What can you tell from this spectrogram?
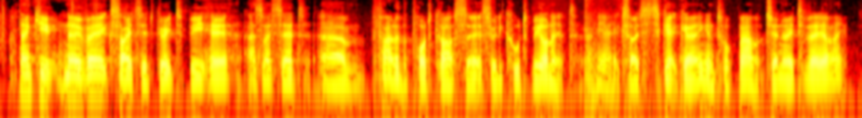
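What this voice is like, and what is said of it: British accent. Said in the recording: “you have a decidedly British accent”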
